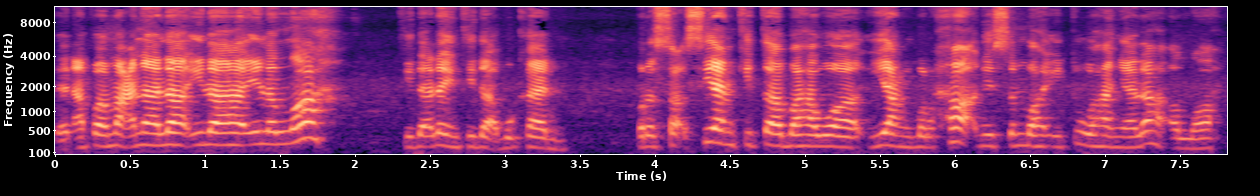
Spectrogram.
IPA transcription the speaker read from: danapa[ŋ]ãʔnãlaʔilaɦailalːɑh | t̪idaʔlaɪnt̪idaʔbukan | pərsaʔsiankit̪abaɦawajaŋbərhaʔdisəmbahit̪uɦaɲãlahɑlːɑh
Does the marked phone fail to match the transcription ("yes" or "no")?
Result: yes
